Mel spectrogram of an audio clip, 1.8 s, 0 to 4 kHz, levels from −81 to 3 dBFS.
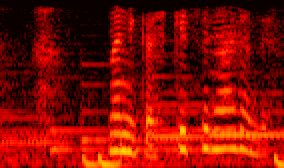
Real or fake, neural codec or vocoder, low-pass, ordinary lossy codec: real; none; 3.6 kHz; MP3, 32 kbps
